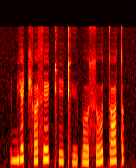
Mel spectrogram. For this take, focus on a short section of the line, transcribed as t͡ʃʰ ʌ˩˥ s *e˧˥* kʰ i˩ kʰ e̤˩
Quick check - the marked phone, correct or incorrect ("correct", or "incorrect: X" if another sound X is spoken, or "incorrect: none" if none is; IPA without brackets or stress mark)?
correct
